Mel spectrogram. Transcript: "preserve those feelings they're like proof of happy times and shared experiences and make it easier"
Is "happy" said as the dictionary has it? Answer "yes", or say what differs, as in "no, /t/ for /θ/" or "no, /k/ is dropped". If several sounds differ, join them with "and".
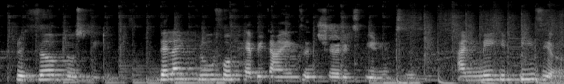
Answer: no, /b/ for /p/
